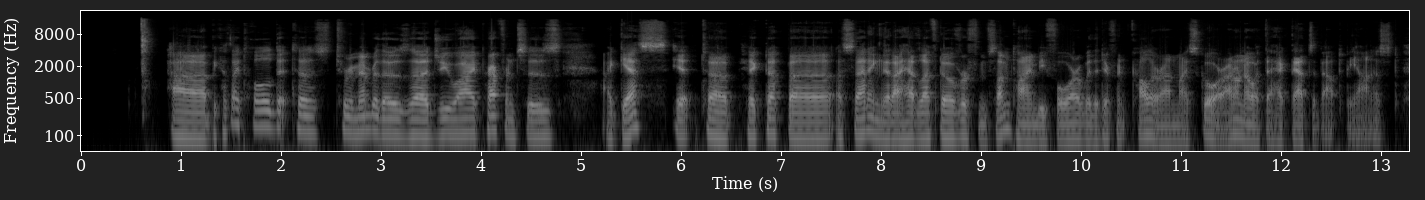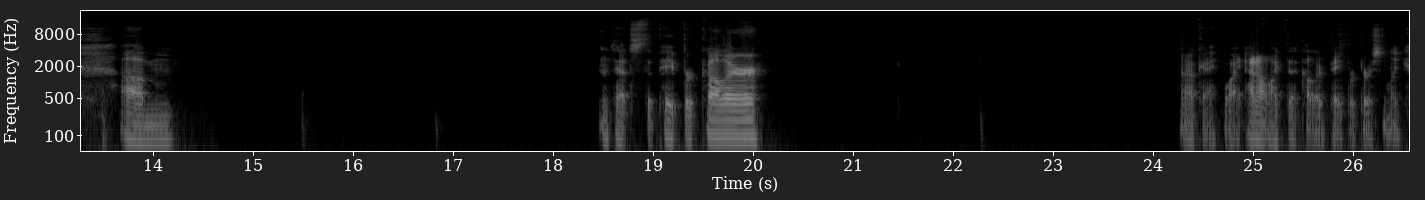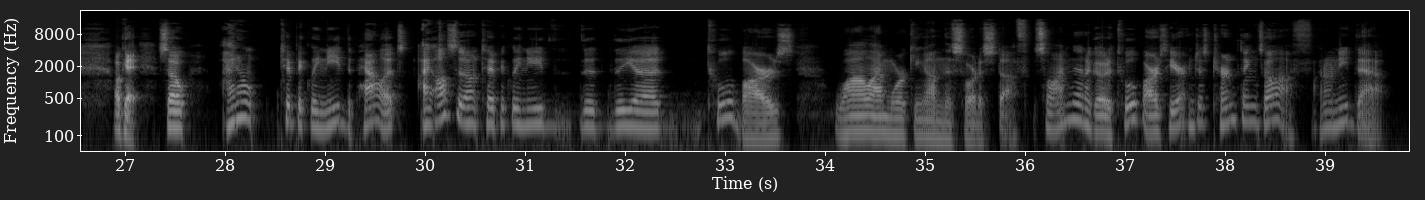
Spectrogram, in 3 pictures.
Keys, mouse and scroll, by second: 1.6 scroll, 6.2 click, 11.1 click, 13.5 click, 17.1 click, 20.0 click, 22.3 click, 25.1 Home, 28.5 click, 31.9 click, 38.3 click.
